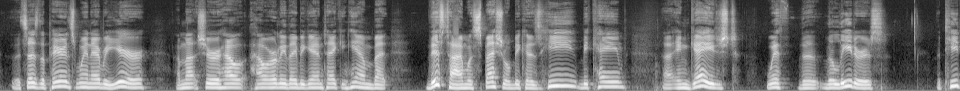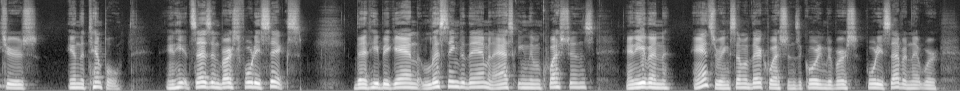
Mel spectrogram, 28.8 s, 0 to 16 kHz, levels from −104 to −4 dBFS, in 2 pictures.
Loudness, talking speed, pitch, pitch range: -14 LUFS, 135 wpm, 155 Hz, 140-170 Hz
